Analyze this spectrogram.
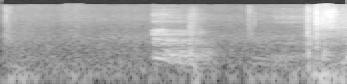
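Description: Weapon blows thud and crunch against creatures.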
